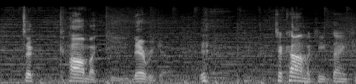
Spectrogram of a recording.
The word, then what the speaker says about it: Takamaki: Alright, then I'm gonna be red for An Tamaki. Takamaki.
